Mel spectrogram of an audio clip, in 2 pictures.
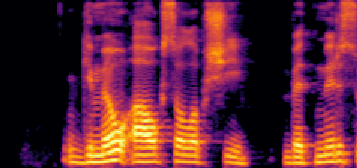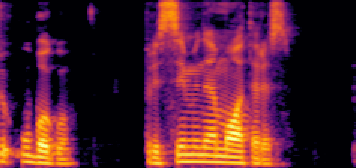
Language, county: Lithuanian, Kaunas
